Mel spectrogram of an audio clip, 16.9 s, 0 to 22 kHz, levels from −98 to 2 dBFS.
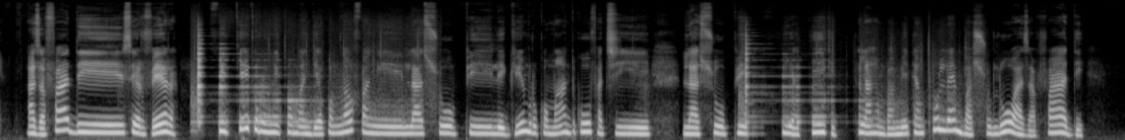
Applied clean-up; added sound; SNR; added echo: neural mask model RNNoise.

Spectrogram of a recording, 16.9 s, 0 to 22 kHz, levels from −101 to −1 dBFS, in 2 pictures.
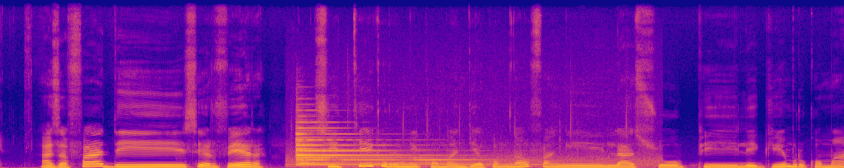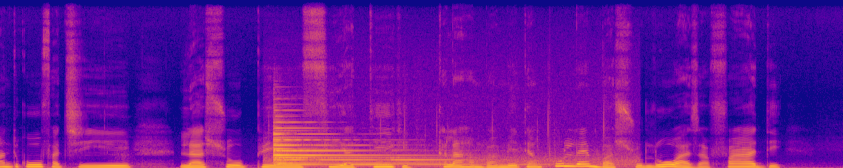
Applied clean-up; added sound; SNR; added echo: none; Church bell; 4 dB; none.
